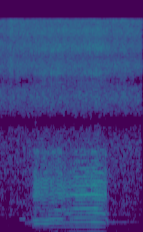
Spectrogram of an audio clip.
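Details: A single buzzy, droning breath about a second long from a sleeping cat over quiet room background: snoring.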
